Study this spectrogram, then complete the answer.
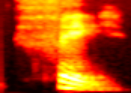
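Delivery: fey with the English ey glide, not Spanish fa. Shown as a demonstration. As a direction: say fey like the start of English favor. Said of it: "la A dice que suena ey".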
